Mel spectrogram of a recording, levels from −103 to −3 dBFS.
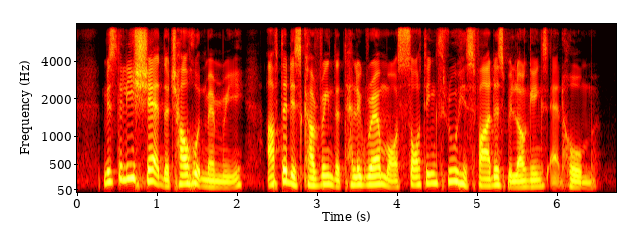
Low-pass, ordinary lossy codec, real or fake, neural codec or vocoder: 7.2 kHz; none; real; none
